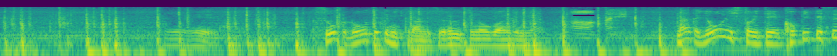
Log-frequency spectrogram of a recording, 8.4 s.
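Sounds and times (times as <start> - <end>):
computer keyboard typing to post on Twitter: 0.0 - 6.7
speech: 1.7 - 2.3, 3.2 - 5.4, 6.0 - 8.3.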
